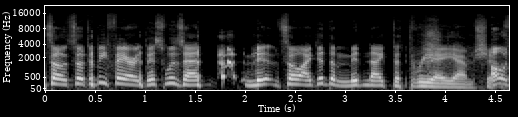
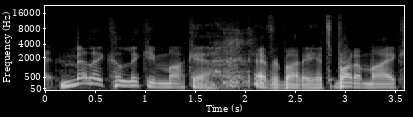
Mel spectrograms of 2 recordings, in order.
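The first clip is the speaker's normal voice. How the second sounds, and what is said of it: Smooth public radio host voice. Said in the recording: “That's my public radio voice.”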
